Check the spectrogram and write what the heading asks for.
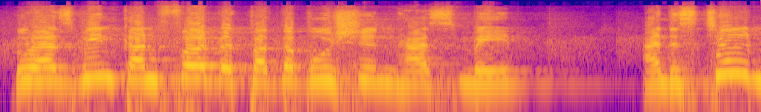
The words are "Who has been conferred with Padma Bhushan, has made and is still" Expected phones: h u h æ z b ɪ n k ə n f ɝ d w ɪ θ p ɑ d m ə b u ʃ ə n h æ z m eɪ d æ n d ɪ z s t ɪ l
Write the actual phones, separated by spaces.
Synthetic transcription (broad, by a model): h u h æ z b ɪ n k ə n f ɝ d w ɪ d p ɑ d ə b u ʃ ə n h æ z m eɪ d æ n d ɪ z s t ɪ l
